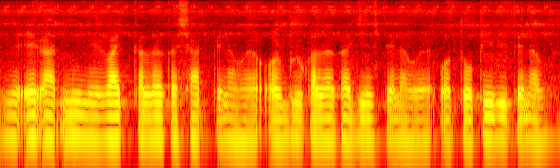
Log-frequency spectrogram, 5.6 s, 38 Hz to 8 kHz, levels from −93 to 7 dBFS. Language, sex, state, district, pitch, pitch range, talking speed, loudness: Hindi, male, Arunachal Pradesh, Papum Pare, 100 Hz, 95-100 Hz, 255 wpm, -21 LUFS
